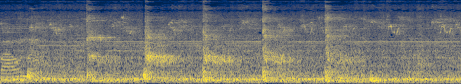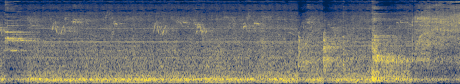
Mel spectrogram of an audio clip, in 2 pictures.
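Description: Metal parts clank and knock.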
